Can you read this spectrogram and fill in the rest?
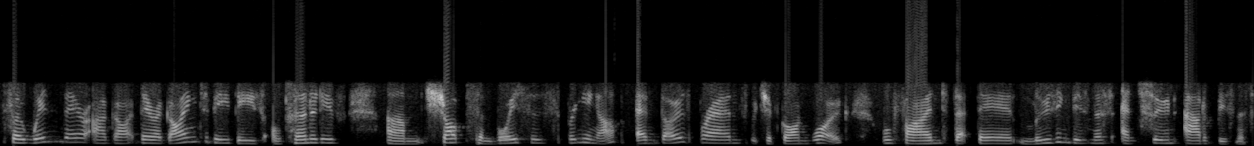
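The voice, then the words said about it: Regal-sounding foreign accent. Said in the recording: “I love the accent ... You make it sound so regal”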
